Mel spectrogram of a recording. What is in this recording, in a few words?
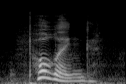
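"pulling", US English; pronunciations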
